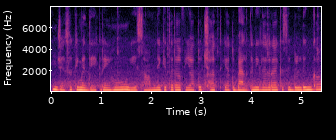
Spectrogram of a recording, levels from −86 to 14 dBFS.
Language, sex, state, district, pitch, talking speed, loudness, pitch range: Hindi, female, Bihar, Katihar, 215 Hz, 245 wpm, -15 LUFS, 200-220 Hz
